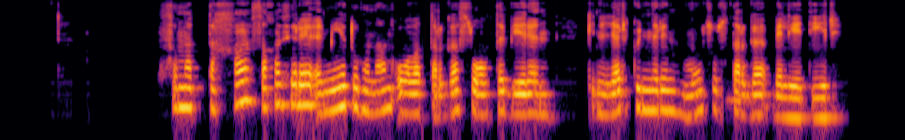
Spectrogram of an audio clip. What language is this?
Yakut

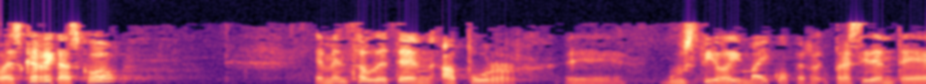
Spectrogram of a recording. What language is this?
Basque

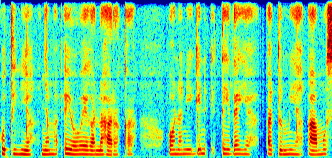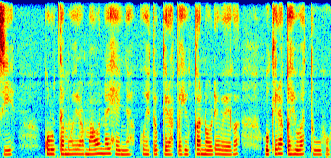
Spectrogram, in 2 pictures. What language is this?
Kikuyu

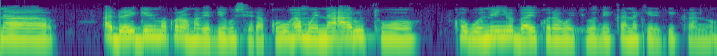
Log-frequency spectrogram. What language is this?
Kikuyu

